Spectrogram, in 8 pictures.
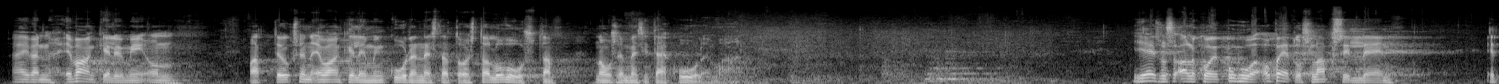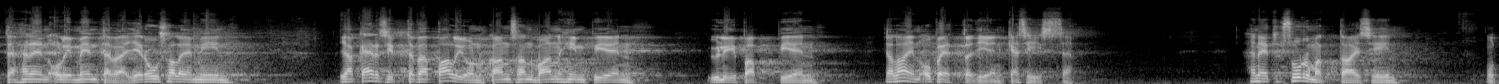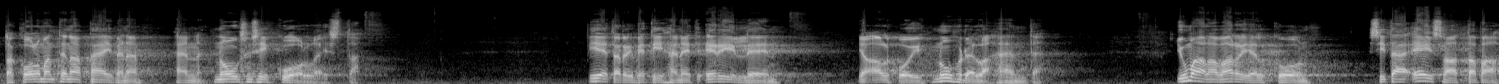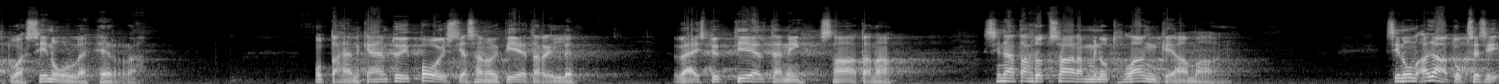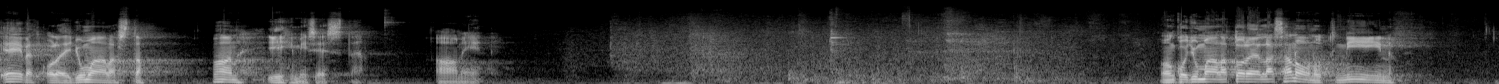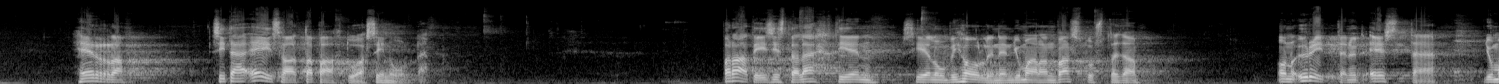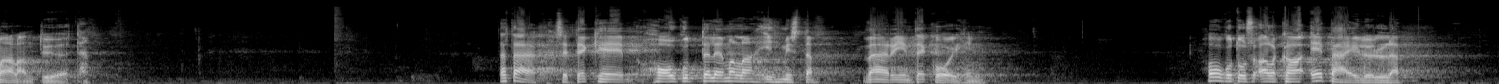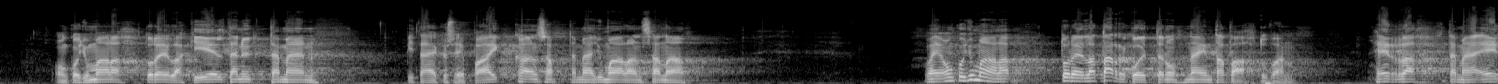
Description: Alajärvellä 1. paastonajan sunnuntaina Tekstinä Matt. 16:21–23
